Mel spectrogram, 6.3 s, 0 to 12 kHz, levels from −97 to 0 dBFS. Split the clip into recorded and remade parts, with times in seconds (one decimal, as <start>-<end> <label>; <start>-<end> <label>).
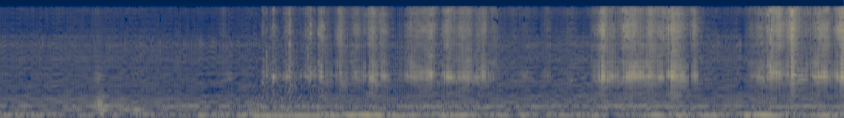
0.0-1.9 remade; 1.9-2.4 recorded; 2.4-6.3 remade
